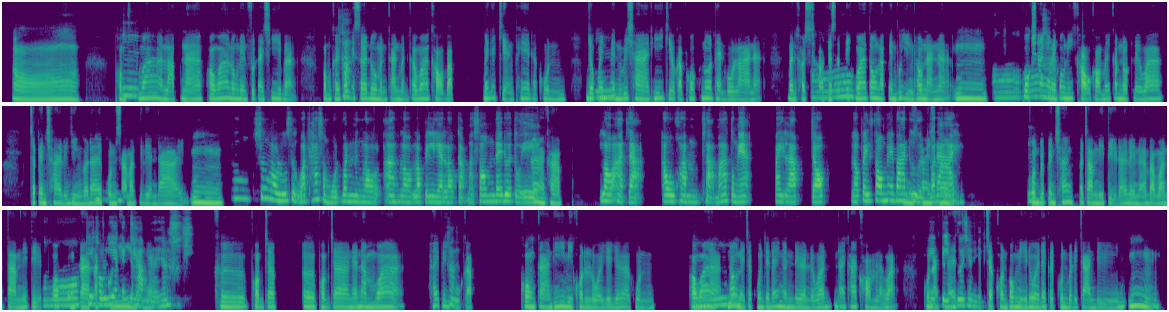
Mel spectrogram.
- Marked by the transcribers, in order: drawn out: "อ๋อ"; in English: "strict"; in English: "ลักเชอรี่"; laughing while speaking: "ไหม ?"
- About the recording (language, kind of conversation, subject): Thai, unstructured, คุณชอบงานแบบไหนมากที่สุดในชีวิตประจำวัน?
